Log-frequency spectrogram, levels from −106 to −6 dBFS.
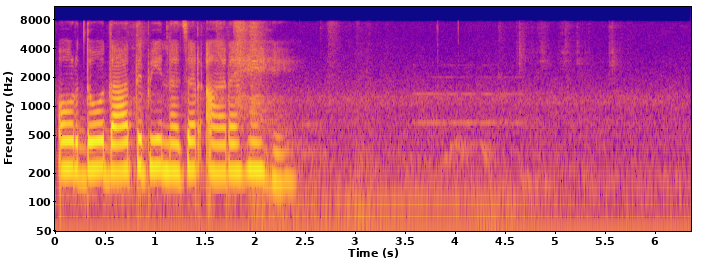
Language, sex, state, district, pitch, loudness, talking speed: Hindi, female, Rajasthan, Jaipur, 165 Hz, -16 LUFS, 75 wpm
